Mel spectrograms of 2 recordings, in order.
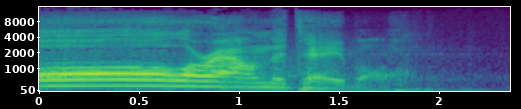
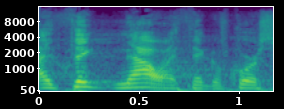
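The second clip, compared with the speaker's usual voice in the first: ordinary delivery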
